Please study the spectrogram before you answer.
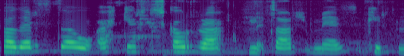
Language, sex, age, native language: Icelandic, male, 11, Icelandic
